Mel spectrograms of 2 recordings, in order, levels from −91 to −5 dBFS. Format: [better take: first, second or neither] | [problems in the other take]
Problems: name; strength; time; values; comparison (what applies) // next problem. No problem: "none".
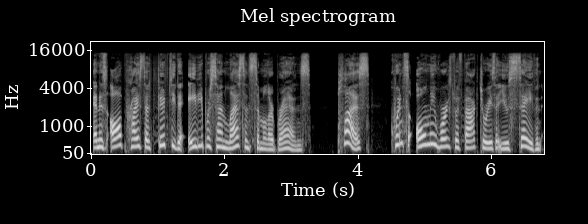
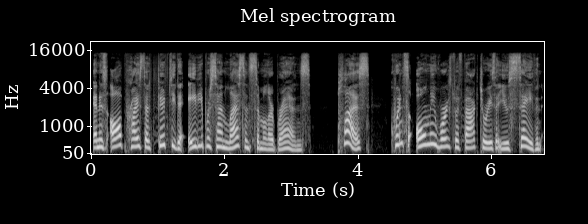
neither | none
